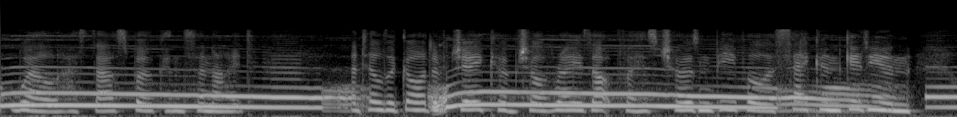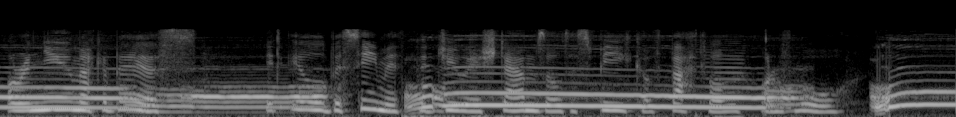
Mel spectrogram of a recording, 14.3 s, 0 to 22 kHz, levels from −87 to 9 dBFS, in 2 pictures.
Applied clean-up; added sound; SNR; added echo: none; Dog; -4 dB; none.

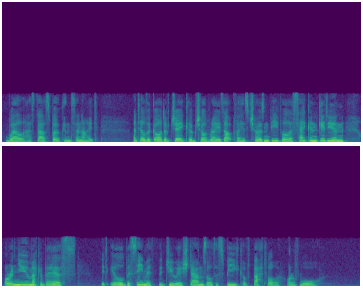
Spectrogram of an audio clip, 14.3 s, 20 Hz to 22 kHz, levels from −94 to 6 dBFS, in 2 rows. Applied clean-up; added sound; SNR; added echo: none; none; none; none.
